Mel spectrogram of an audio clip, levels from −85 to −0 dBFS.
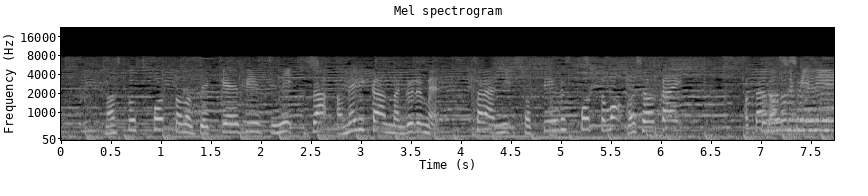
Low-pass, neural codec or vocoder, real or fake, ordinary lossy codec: none; none; real; none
